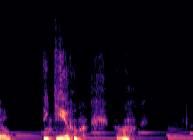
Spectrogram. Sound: sighs

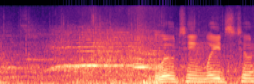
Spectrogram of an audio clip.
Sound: crowd cheering

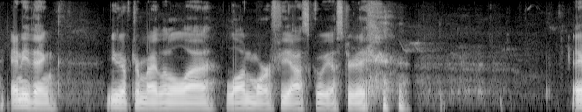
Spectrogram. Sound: chuckles

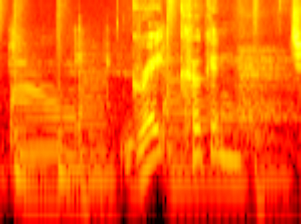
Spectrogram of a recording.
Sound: sighs

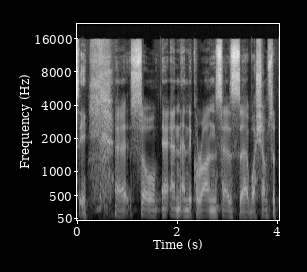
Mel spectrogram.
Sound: speaks in Arabic

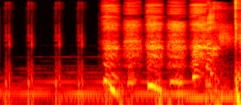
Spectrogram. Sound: panting

